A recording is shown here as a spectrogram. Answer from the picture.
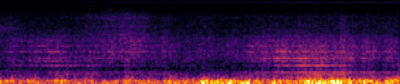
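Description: Faint low background rumble with a few faint steady tones over it.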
